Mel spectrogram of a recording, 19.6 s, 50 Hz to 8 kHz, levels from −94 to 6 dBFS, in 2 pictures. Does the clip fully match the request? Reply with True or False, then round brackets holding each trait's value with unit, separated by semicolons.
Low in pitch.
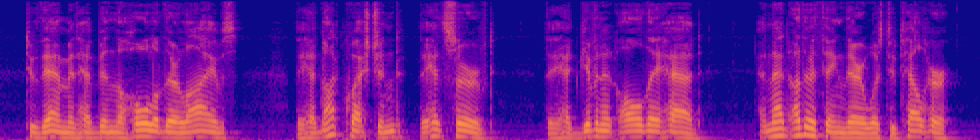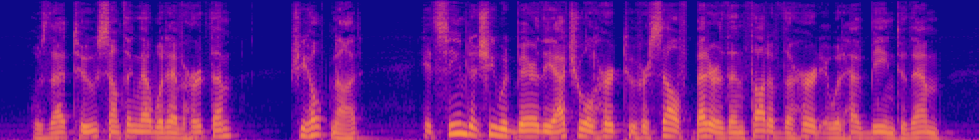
True (115 Hz)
